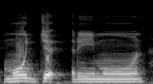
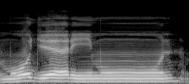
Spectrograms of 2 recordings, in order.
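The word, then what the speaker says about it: مجرمون: mujrimun ayyuhal mujrimun mujrimun Nah di sini huruf ada Qalqalah ya qalqalahnya hati-hati jangan sampai perenambahan Hamzah jangan sampai mujrimun atau dia berhenti misalkan mujrimun nah ini berarti akan tetapi dia mengalir saja qqolahnya mujrimun Kemudian pada lafal Mun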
